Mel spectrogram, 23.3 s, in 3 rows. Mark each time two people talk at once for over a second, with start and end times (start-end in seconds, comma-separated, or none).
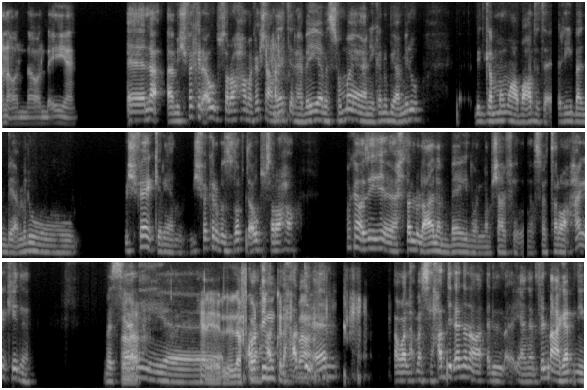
18.2-20.0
